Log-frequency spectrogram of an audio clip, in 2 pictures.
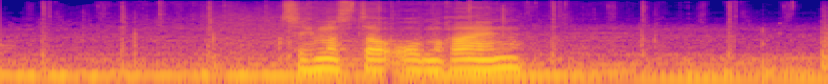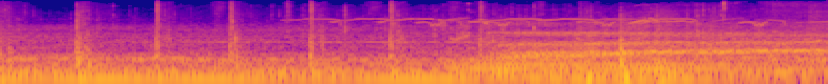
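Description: Footsteps tap on stone steps and floor.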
